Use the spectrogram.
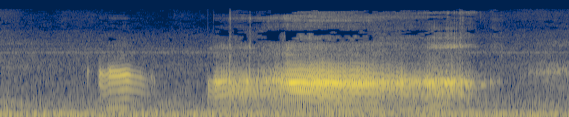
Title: Baby imitates Dady's Snore🤣🤣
